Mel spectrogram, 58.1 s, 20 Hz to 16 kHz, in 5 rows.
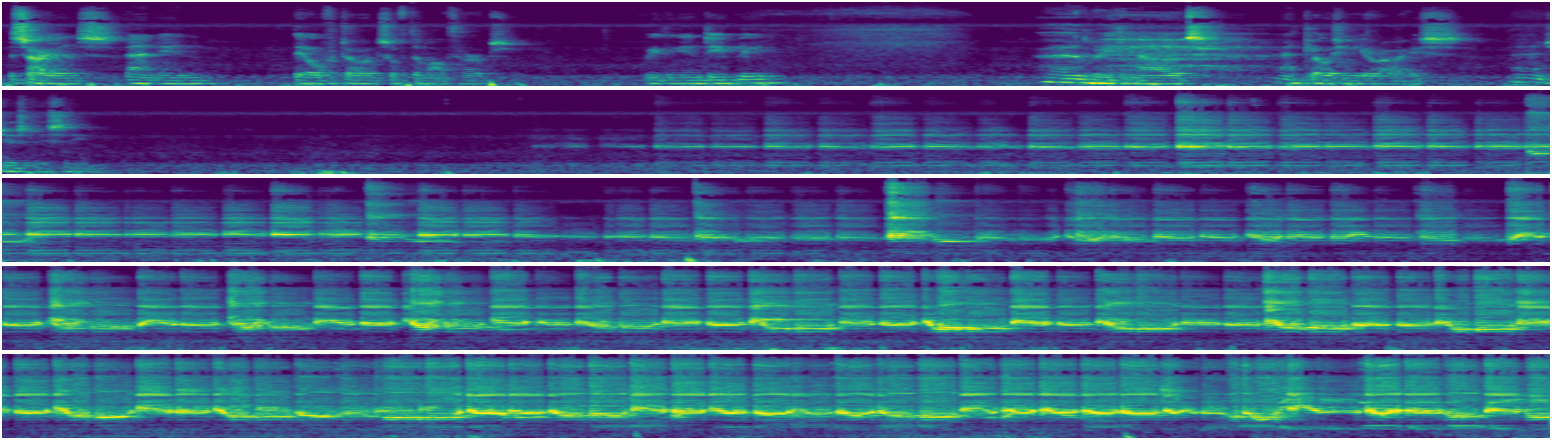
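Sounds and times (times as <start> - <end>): jaw harps buzzing drone: 7.7 - 12.1, 15.6 - 58.0.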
